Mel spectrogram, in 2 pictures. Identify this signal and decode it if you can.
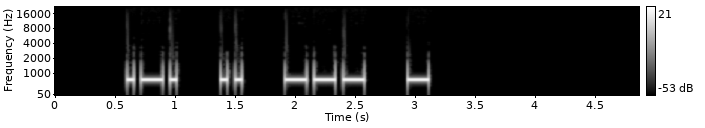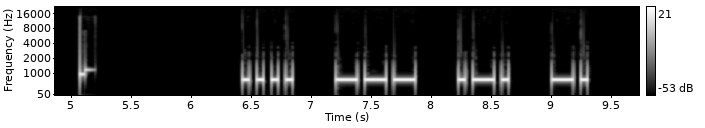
Morse code, heard as a keyed tone, about 20 wpm, spaced as for 14 wpm, 700 Hz. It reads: RIOT HORN
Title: 061 Lesson 11f - Letter h - Words 20wpm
